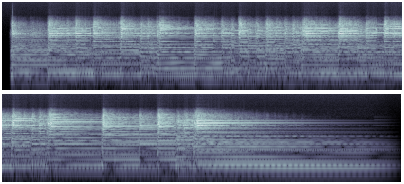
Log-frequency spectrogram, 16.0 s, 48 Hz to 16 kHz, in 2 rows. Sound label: Maxon ST9Pro+ bypass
